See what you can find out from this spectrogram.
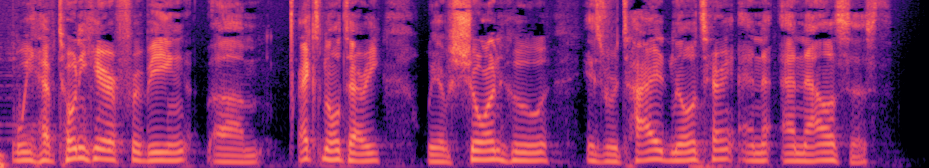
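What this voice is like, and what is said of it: New York accent. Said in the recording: “I'm saying it wrong with my accent. ... The New York accent.”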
